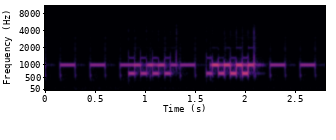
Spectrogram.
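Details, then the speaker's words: Panasonic KX-TG5438F 5.8 GHz rugged cordless phone, thrift-store find in good condition, initial checkout: loud clean repeating high beeps broken by two quick warbling bursts, likely volume all the way up; intercom page ring works normally. "So let's do the intercom. It's pretty loud."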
